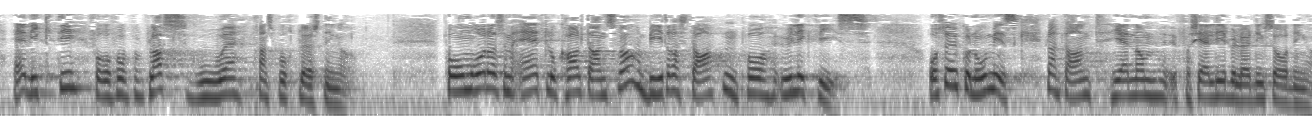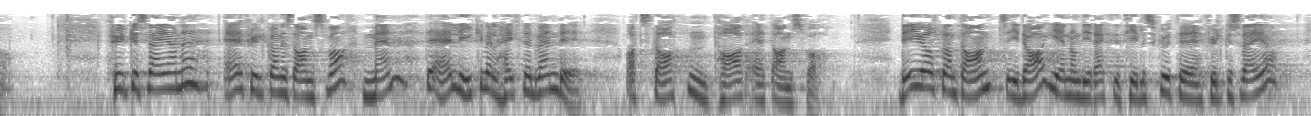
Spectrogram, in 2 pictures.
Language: Norwegian Bokmål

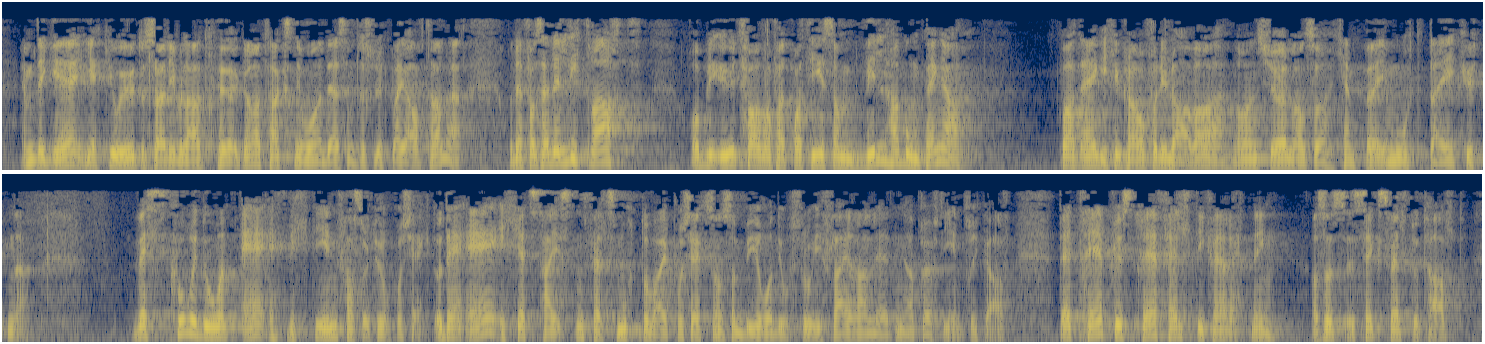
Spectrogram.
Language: Norwegian Bokmål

